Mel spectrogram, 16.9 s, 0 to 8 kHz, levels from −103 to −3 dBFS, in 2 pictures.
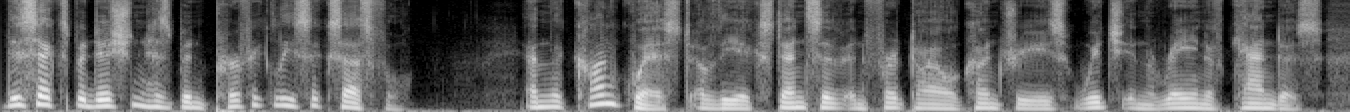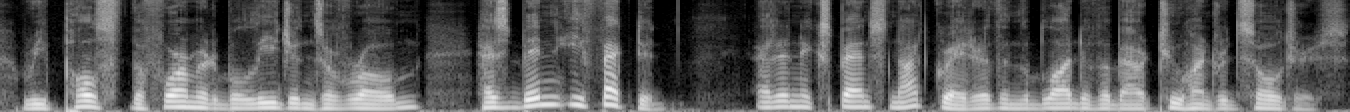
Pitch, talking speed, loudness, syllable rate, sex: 125 Hz, 155 wpm, -21 LUFS, 4.9 syllables/s, male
